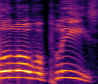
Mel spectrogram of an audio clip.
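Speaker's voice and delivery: pleading scream, shrill, very high and very loud. Retelling a road rage incident, imitating own screaming plea.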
